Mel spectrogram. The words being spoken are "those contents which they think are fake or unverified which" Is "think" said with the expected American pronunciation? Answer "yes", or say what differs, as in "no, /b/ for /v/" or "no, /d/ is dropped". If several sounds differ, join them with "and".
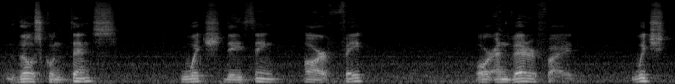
yes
